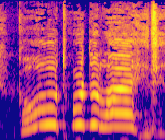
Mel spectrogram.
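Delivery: put-on tiny old woman's voice, very high and slow. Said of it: "this little old woman's voice saying".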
